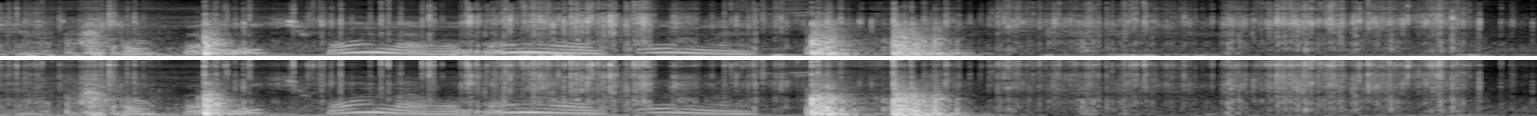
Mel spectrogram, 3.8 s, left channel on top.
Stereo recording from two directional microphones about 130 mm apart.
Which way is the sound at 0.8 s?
30° right (ahead or behind).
